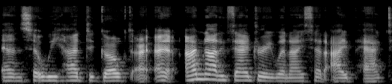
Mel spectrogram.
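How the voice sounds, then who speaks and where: Her voice sits at a medium pitch with a bright, sharp tone. The recording is very clean, with a silent background. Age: 60s. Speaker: astrology and energy co-host. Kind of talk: casual chat. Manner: halting, many restarts.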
